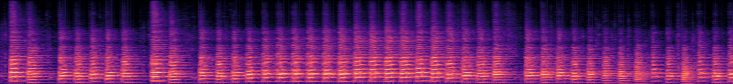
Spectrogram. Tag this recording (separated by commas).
playing bassoon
